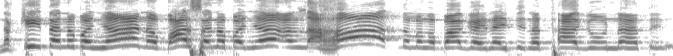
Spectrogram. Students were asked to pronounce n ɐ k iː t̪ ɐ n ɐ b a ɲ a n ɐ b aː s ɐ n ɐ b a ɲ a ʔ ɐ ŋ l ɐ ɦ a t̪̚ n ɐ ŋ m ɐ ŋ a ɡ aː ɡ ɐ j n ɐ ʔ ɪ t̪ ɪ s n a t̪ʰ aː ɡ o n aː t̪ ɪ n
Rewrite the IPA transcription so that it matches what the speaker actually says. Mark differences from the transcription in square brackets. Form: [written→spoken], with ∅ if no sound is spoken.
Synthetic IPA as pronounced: n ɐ k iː t̪ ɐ n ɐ b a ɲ a n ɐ b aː s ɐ n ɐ b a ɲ a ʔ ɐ ŋ l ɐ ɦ a t̪̚ n ɐ ŋ m ɐ ŋ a [ɡ→b] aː ɡ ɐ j n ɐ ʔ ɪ t̪ ɪ [s→∅] n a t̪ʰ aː ɡ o n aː t̪ ɪ n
